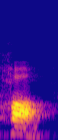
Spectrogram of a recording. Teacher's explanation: जिसमें स्वर यंत्र द्वार पर घिसाई होती है वायु की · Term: उष्मीय व्यंजन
